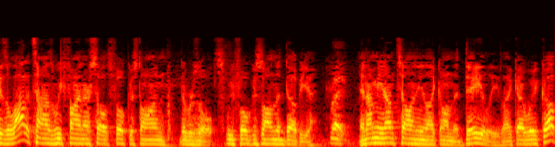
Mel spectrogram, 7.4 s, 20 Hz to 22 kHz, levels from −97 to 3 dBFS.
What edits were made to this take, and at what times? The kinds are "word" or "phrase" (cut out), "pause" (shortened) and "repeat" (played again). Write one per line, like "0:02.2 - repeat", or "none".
0:02.4 - pause
0:04.3 - pause

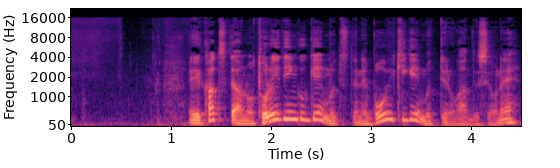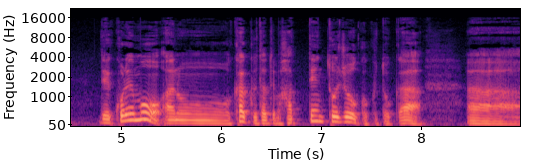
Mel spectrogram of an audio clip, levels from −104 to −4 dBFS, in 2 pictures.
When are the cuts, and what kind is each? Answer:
none

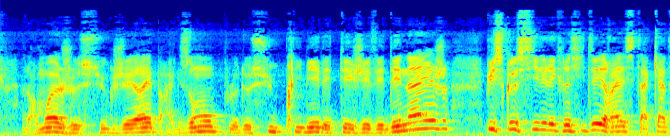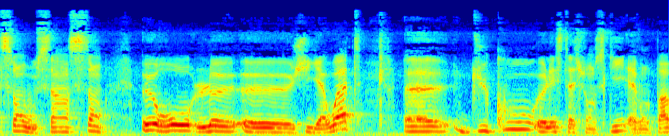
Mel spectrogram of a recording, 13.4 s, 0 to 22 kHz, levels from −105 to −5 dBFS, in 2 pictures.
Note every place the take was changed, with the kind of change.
none

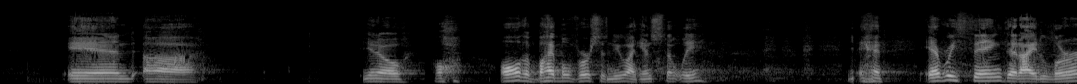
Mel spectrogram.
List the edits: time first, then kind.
0:03.2 - pause
0:04.2 - pause
0:06.1 - word
0:06.4 - phrase
0:08.5 - word

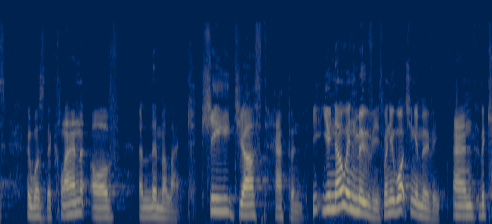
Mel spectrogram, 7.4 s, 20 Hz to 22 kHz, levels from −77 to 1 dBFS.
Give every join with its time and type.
0:03.0 - pause
0:04.6 - pause

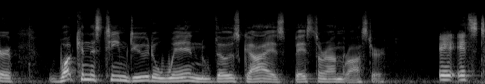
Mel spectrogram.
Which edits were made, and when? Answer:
0:02.1 - word
0:03.4 - phrase

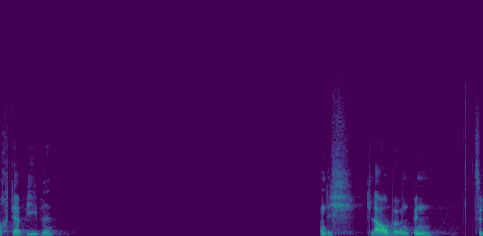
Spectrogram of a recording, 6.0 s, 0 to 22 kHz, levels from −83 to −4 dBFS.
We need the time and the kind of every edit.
0:04.5 - pause

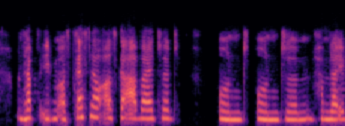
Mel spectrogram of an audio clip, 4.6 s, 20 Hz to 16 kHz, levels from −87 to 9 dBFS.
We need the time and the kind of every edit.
0:03.3 - repeat

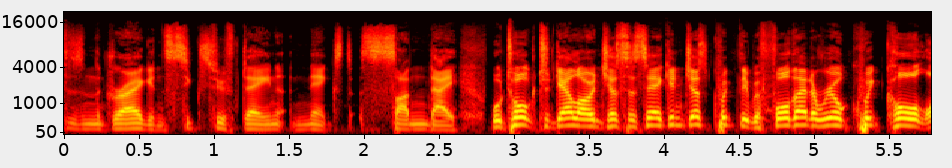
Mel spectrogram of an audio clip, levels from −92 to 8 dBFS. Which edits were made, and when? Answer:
0:03.2 - word

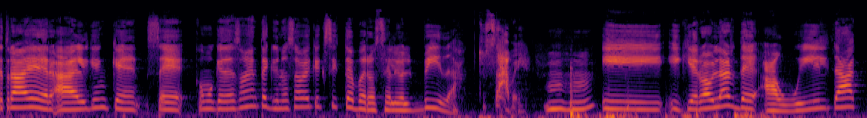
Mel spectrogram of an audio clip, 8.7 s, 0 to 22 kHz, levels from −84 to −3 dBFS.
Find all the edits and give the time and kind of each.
0:04.7 - pause
0:05.3 - pause

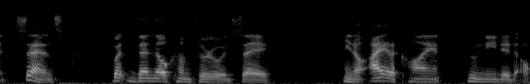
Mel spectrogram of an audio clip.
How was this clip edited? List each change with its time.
none

